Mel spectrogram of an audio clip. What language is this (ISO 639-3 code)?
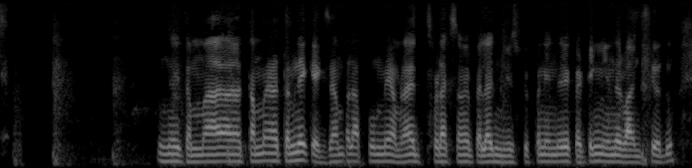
guj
